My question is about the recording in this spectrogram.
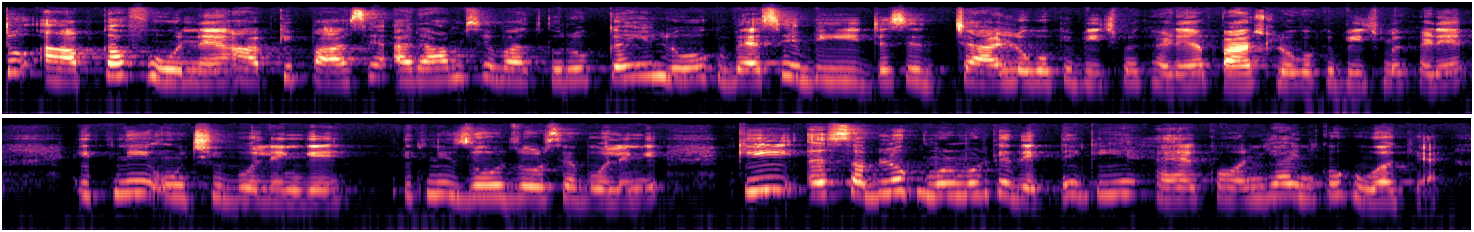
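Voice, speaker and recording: A woman's voice: a little high, normal speed. A woman hosting an advice talk, explaining with everyday examples and imitating the habits she describes. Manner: mimics sounds and repeats words to illustrate. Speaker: self-help video host.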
